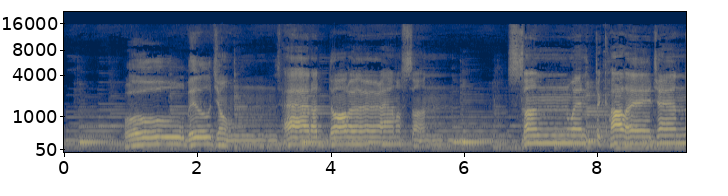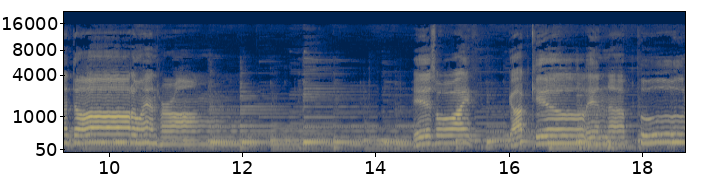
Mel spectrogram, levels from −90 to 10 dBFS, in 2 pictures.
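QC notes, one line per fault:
No faults found in this clip. Nothing in the audio calls for a QC entry.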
